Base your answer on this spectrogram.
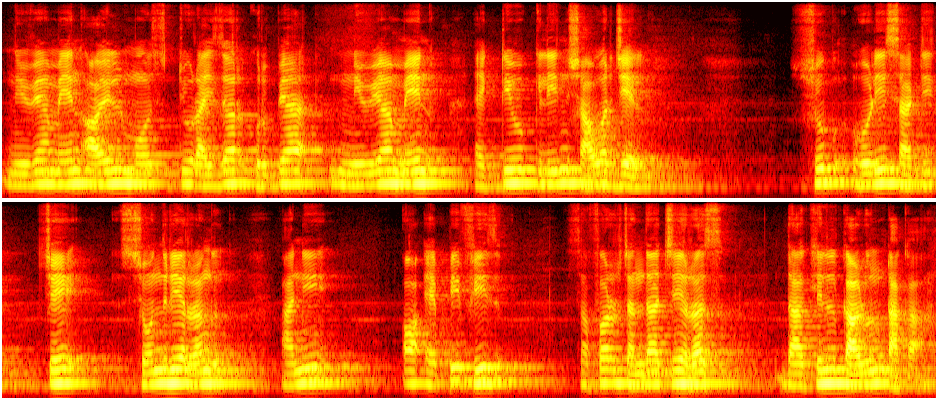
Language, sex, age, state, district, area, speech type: Marathi, male, 18-30, Maharashtra, Washim, rural, read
